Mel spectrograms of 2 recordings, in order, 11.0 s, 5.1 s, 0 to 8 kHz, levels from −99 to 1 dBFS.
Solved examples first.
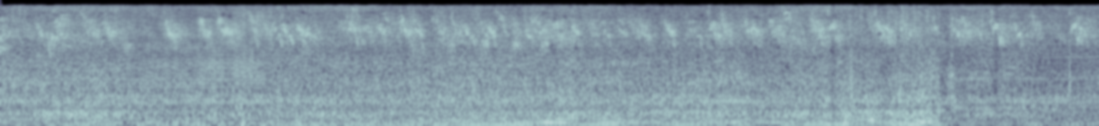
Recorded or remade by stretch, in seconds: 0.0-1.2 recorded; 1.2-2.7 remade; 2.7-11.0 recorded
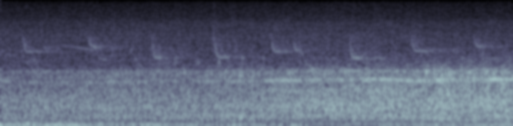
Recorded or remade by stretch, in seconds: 0.0-3.1 recorded; 3.1-3.8 remade; 3.8-5.1 recorded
